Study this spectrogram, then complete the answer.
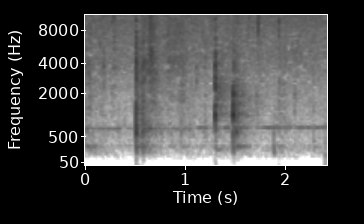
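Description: Dried fish and green banana curry cooks in a pot, with quiet bubbling and a few distinct clinks and scrapes of a utensil against the pot, close and otherwise fairly soft.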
